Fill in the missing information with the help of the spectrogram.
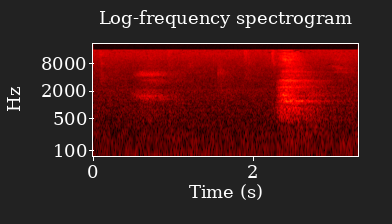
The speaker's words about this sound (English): But when we take a deep breath, it recenters ourselves, that we can press on with whatever's in front of us.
